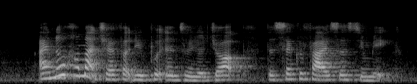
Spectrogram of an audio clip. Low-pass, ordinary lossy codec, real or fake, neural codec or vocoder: 7.2 kHz; none; real; none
